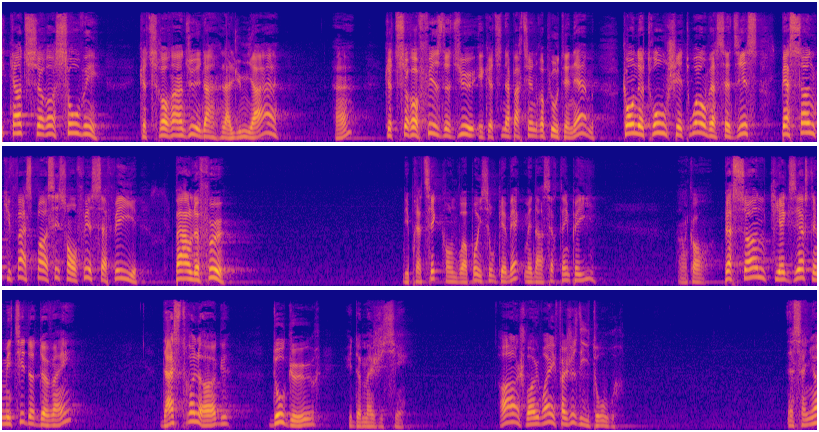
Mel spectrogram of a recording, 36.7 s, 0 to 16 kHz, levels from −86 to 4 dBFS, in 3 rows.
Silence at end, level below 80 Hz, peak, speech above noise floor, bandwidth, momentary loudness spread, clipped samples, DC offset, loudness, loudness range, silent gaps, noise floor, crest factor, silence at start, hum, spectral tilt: 0 s; -58 dBFS; -2 dBFS; 42 dB; 12.5 kHz; 13 LU; under 0.1%; under 0.1%; -20 LUFS; 10 LU; none; -62 dBFS; 20 dB; 0 s; none; -4 dB/octave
